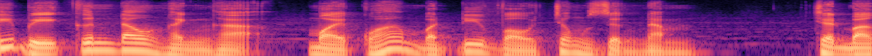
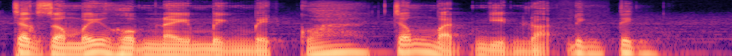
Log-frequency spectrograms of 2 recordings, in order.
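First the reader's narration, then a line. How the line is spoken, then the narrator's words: Sighing mutter. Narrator (Vietnamese): Bà thở dài rồi lẩm bẩm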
